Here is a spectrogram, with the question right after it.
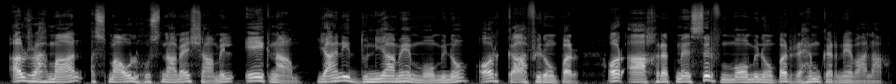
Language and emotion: Urdu, neutral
